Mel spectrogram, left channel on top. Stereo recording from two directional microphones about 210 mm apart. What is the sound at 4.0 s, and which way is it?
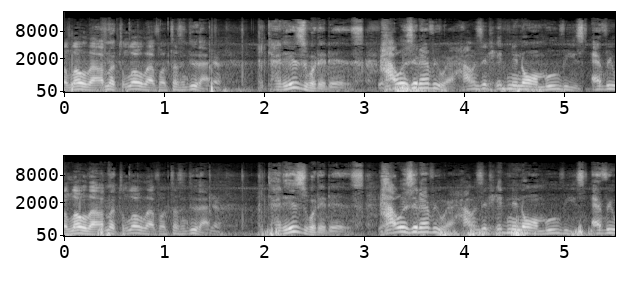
Speech, 15° left (ahead or behind).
